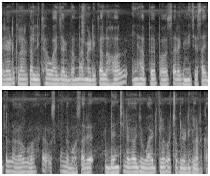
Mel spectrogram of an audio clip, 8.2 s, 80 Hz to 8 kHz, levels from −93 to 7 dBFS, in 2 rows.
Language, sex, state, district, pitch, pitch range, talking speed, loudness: Hindi, male, Bihar, West Champaran, 125 Hz, 115-125 Hz, 240 wpm, -18 LUFS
